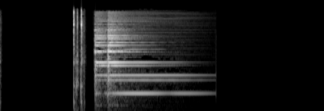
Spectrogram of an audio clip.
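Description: Subscribe-button sound effect: a quick double mouse click about a second in, then a single bright bell ding that rings on and fades out over about a second and a half.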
